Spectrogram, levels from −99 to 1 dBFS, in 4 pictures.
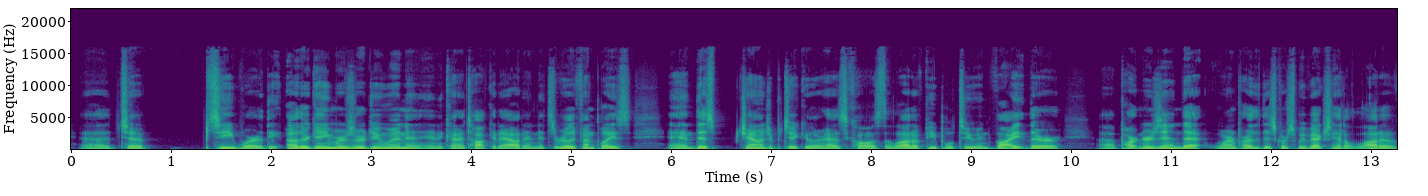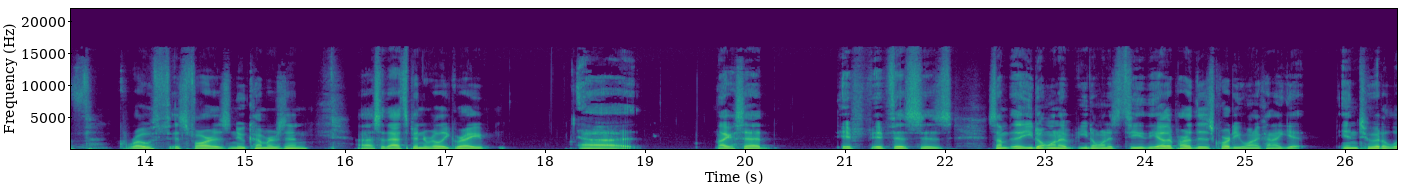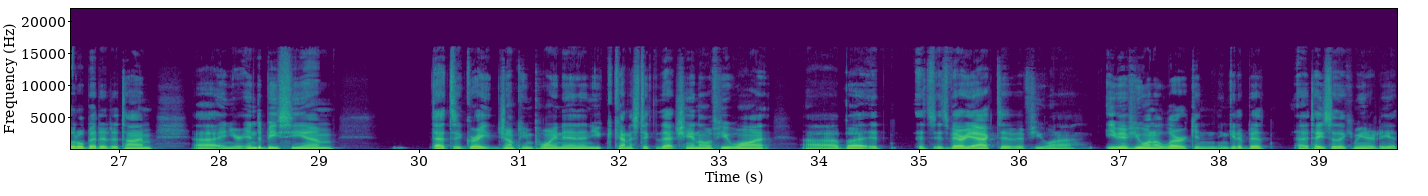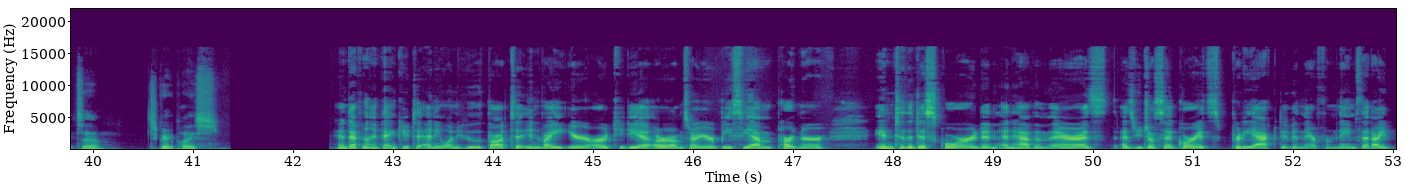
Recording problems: none

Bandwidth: 16 kHz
